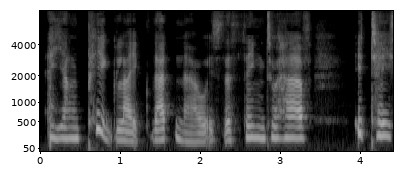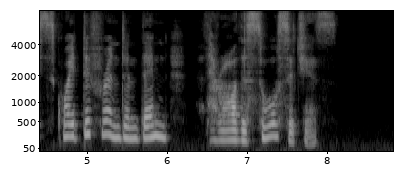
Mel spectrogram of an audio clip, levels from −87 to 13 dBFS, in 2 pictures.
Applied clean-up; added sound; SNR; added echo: none; none; none; none.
